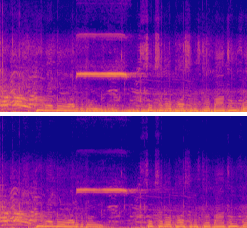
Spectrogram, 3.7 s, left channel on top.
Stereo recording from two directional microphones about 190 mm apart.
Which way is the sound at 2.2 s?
35° right (ahead or behind).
